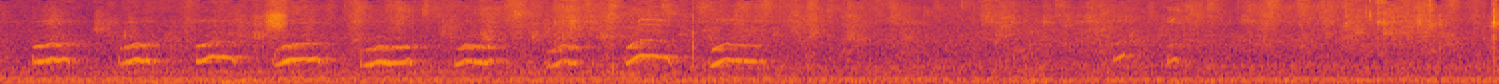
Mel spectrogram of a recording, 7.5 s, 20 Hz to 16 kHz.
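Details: Two-week-old Siberian Husky puppies from a 2016 litter, just opening their eyes and crawling around; a quick series of thin, upward-sliding squeaky whimpers, about two per second, over a steady low electrical hum.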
